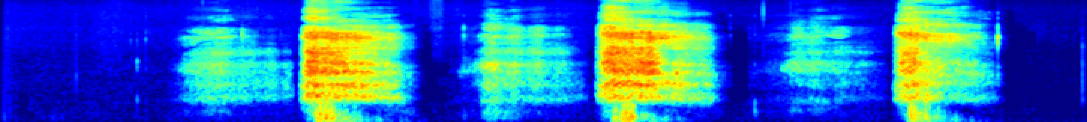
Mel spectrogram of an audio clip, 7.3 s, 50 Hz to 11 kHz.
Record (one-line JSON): {"exhalation_length": "7.3 s", "exhalation_amplitude": 29664, "exhalation_signal_mean_std_ratio": 0.38, "survey_phase": "beta (2021-08-13 to 2022-03-07)", "age": "45-64", "gender": "Female", "wearing_mask": "No", "symptom_cough_any": true, "symptom_fatigue": true, "symptom_headache": true, "symptom_onset": "2 days", "smoker_status": "Ex-smoker", "respiratory_condition_asthma": false, "respiratory_condition_other": false, "recruitment_source": "Test and Trace", "submission_delay": "2 days", "covid_test_result": "Negative", "covid_test_method": "RT-qPCR"}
